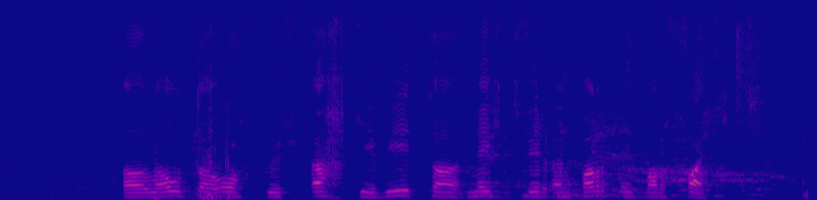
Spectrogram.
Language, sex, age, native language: Icelandic, male, 18-19, Icelandic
